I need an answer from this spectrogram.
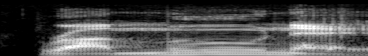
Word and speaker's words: ramen: correct my previous pronunciation you were right on enunciating the moo I was led I was misled by weebs in high school apparently ramun okay all right Justified I do kind of like Ramen though I feel like either pronunciation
